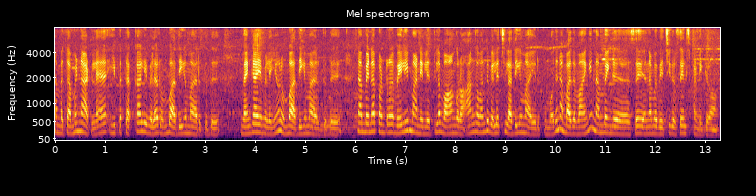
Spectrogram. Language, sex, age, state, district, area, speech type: Tamil, female, 45-60, Tamil Nadu, Dharmapuri, urban, spontaneous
